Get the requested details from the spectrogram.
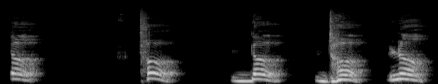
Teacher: मूर्ध्य स्थानाला जीभ चिटकवून किंवा तिकडे जीभ नेऊन जे शब्द निर्माण केले जातात ते मूर्ध्य स्वर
